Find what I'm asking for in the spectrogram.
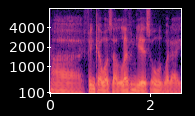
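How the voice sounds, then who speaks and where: A man's dark, mellow voice with a Dutch accent. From Netherlands. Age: 30s. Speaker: music producer. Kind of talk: interview. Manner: halting, many fillers.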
